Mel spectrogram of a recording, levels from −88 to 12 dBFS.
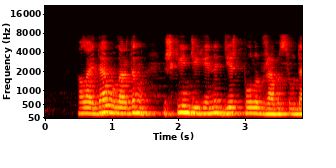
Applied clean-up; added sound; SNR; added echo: none; none; none; reverberation time 0.6 s.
